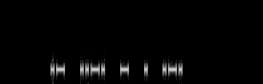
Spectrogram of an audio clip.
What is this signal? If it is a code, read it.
Morse code, heard as a keyed tone, about 41 wpm, spaced as for 31 wpm, 700 Hz. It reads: AFTER
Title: 2x Character Spacing - Top 200 Words - 45wpm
